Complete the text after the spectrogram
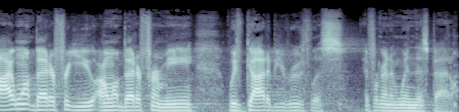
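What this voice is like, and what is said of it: Usual voice. Nothing is said of it.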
